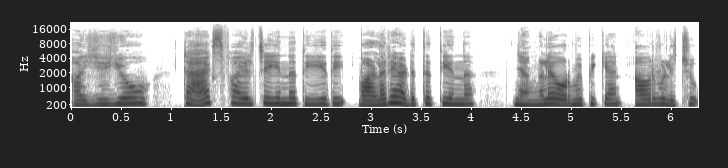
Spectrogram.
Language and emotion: Malayalam, sad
